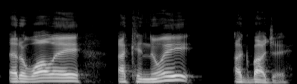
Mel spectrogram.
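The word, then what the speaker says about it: Adewale Akinnuoye-Agbaje: Name of the actor, I may mess up the pronunciation, but I believe it's Adewale Akinnuoye Agbaje.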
